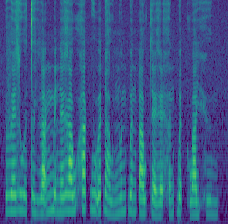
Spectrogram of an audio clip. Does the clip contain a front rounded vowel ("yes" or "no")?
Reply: no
